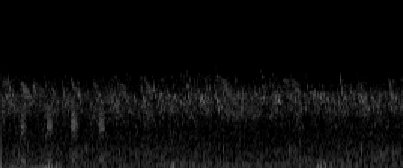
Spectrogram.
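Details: Several purple martins on a sunny Sunday morning in central Ohio chatter together in a steady stream of gurgling, overlapping chirps, with a few low thumps from wind or handling near the start.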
